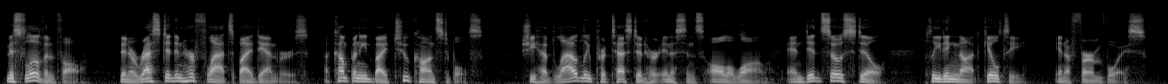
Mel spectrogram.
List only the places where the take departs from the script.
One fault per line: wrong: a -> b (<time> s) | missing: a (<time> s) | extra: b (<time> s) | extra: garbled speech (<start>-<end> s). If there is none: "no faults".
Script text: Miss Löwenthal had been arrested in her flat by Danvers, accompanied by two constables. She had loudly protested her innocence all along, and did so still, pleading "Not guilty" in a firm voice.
missing: had (0.8 s)
wrong: flat -> flats (1.9 s)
